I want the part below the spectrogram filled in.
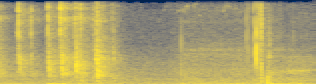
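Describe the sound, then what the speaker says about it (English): Rapid clusters of close, quiet keystrokes on a computer keyboard as words are typed into a search bar, a short pause, then another quick burst of taps, with no talk. "Type Unga Bunga into the search bar."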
